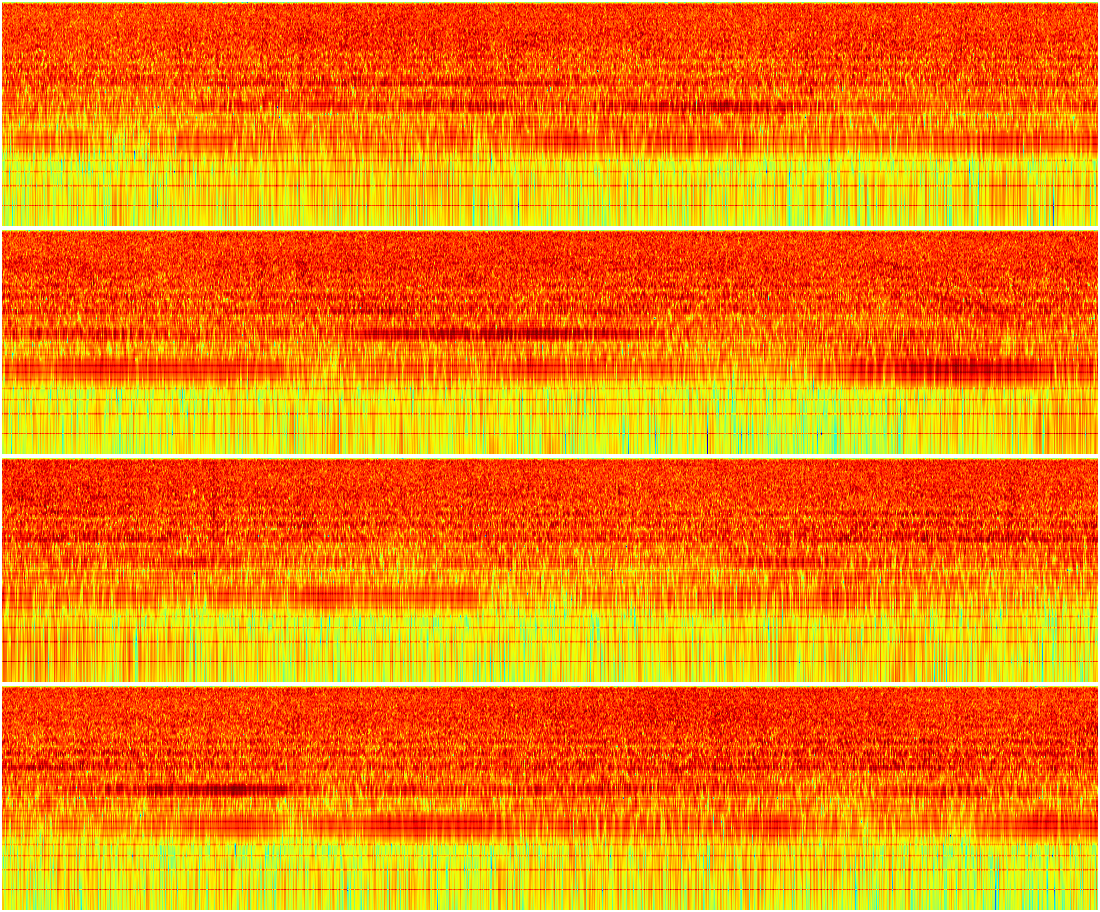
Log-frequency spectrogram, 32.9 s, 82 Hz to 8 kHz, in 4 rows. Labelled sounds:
25.7	26.0	vessel noise, 0.90 to 1.1 kHz
27.2	27.5	vessel noise, 0.93 to 0.99 kHz

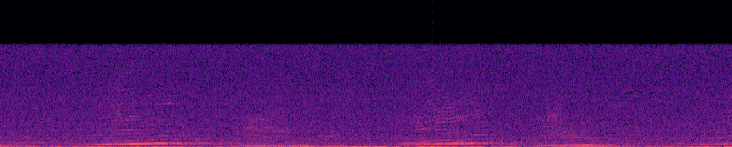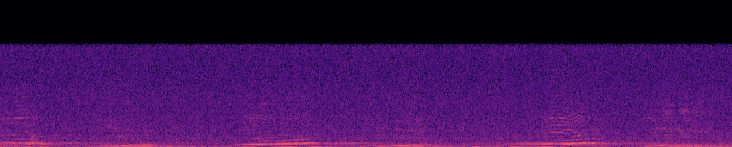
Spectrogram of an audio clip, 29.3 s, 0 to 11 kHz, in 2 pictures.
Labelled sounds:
2.3	3.4	humpback whale, 0.80 to 2.4 kHz
4.9	5.2	humpback whale, 1.4 to 1.6 kHz
6.3	6.7	humpback whale, 0.80 to 0.99 kHz
8.7	9.7	humpback whale, 0.86 to 2.4 kHz
14.6	15.2	humpback whale, 2.0 to 2.2 kHz
19.6	19.9	humpback whale, 2.1 to 2.2 kHz
25.6	26.4	humpback whale, 0.99 to 2.7 kHz
27.7	28.0	humpback whale, 1.3 to 1.5 kHz

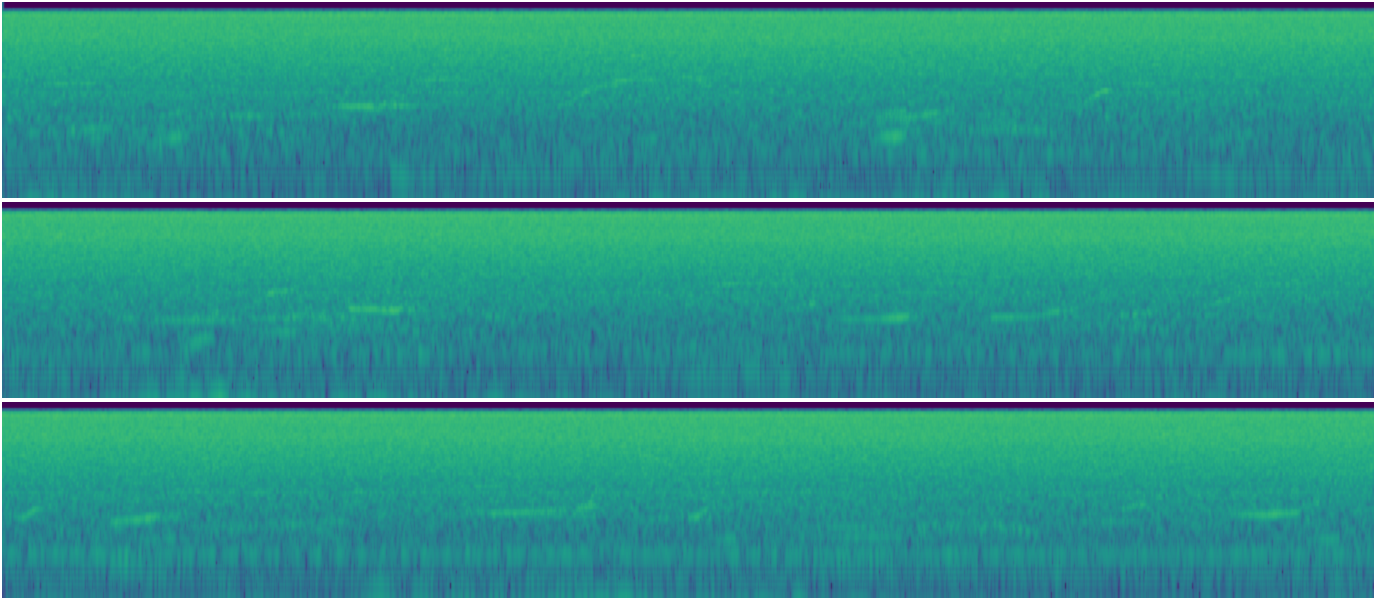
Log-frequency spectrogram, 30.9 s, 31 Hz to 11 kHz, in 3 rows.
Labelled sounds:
3.1	3.4	humpback whale, 0.99 to 1.1 kHz

